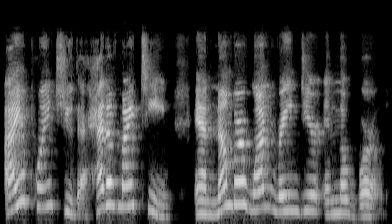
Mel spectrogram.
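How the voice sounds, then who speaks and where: A commanding old Santa Claus from a children's storybook, acted out by a woman. The voice is high and slow, delivering each decision as a firm announcement. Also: very animated. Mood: jolly, relieved.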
